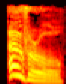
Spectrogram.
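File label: "overall", British English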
